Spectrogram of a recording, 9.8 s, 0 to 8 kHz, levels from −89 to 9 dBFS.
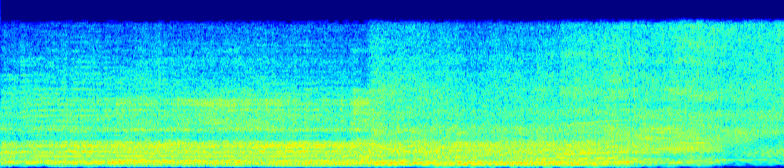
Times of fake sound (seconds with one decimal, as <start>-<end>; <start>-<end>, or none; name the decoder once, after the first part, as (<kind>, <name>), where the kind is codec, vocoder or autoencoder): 2.1-3.2 (vocoder, BigVGAN v2); 5.1-7.0; 7.8-8.6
